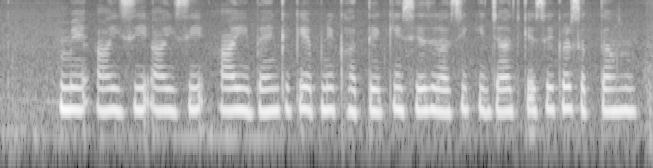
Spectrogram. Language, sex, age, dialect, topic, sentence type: Hindi, female, 18-24, Awadhi Bundeli, banking, question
